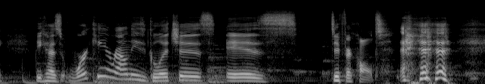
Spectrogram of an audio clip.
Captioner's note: laughs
